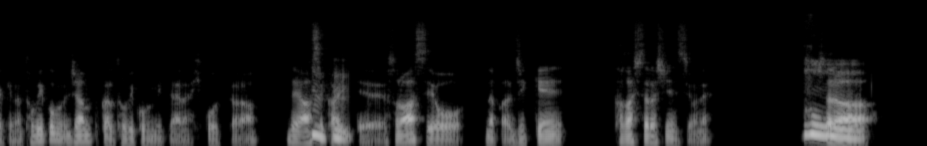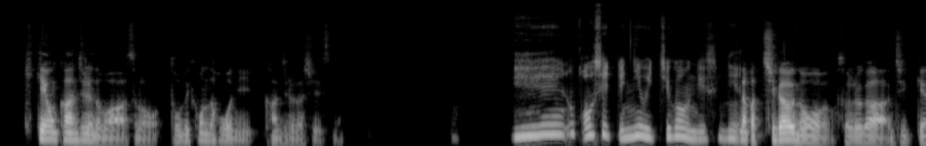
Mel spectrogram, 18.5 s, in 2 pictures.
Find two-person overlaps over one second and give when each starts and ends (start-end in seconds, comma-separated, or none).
none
